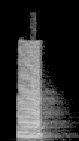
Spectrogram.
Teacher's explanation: Nah, sifat syiddah ini dibarengi dengan sifat khusus yang menempel pada huruf qaf adalah al-qalqalah. Sehingga pada saat sukun huruf qaf dibaca memantul setelah syiddah. Perhatikan, ak, tertahan atau syiddah, kemudian qa, pantulan.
